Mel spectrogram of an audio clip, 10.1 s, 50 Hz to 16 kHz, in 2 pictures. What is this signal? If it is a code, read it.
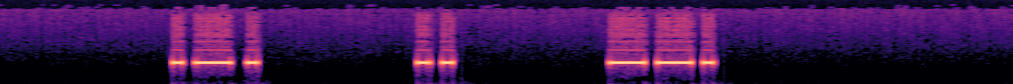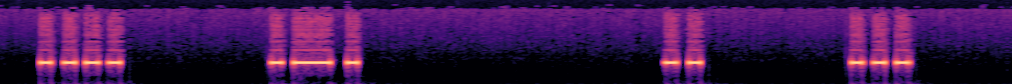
Morse code, heard as a keyed tone, about 21 wpm, spaced as for 9 wpm, 970 Hz. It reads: RIG HR IS
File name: Code Quick / AudioDownld2 / Seg115-Day20-DayDrill 20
